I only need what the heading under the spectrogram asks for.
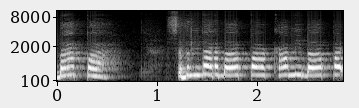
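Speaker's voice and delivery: very high, shrill, drawn-out praying voice. Acting out how Pastor Julius Malidunga prays in class, do a shrill Julius Malidunga impression. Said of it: "Jadi suaranya ngelengking".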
